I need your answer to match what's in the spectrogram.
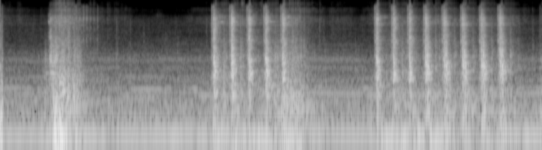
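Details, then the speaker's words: Excavator-mounted hydraulic rock breaker hammering schist, gneiss and quartz bedrock: two bursts of blows about six a second over a low engine drone, slow and weak; a stuck aux pedal, hydraulic strain or the mount is suspected. "Something doesn't sound right. The breaker is hitting slow and not very hard."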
